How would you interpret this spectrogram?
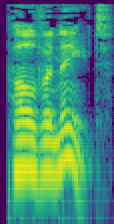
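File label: "pulvinate", British English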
